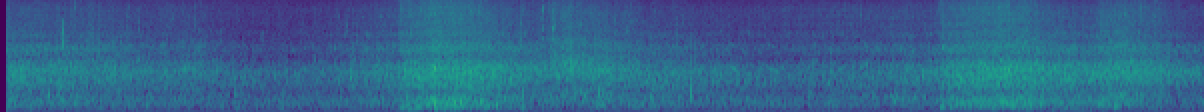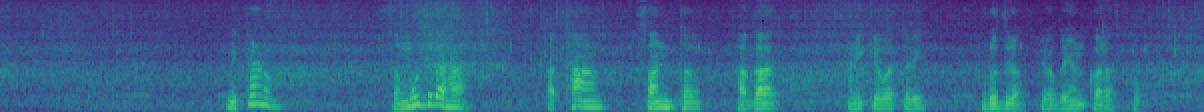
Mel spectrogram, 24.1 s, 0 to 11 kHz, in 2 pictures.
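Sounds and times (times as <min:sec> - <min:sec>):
ocean waves breaking: 0:00.1 - 0:24.0.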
